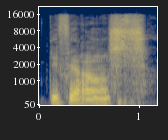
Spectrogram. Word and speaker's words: différence: Both ence and ance in French are pronounced ans. Like difference would be différence.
